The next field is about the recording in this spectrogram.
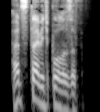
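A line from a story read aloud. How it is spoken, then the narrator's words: Plain. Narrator (Russian): сказал Воронцов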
